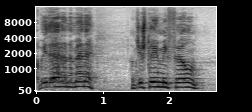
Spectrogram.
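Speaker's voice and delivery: very high, shouted. Recalling shouting back up to a man below the summit ridge, retelling a shout. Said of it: "I'm shouting back at him".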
